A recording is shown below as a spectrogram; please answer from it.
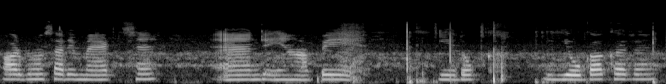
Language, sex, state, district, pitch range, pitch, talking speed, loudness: Hindi, female, Chhattisgarh, Raipur, 220-235 Hz, 225 Hz, 125 wpm, -20 LUFS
